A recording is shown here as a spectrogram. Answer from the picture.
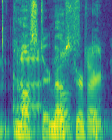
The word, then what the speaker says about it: Mostert: Mostert. – Yeah. Mostert.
